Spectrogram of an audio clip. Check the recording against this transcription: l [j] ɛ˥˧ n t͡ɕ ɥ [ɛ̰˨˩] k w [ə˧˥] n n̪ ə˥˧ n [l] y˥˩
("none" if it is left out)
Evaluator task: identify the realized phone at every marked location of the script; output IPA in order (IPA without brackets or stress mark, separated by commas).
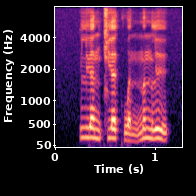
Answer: ɥ, ɛ˥˩, ə˨˩, l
